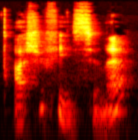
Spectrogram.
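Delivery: soft whispered doubt; whispered aside. Real, not acted. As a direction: lean in and whisper it.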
